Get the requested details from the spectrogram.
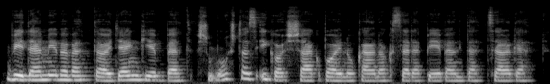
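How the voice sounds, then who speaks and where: A woman reads a historical novel aloud as an audiobook narrator. Her voice sits somewhat low, and her delivery is measured and even. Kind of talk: scripted literary narration.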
